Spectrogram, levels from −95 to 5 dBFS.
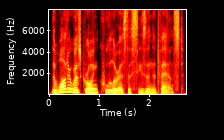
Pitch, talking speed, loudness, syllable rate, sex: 195 Hz, 195 wpm, -16 LUFS, 5.7 syllables/s, female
